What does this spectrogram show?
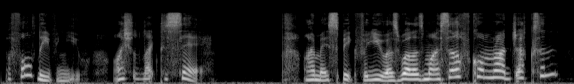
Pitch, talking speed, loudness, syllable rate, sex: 260 Hz, 190 wpm, -20 LUFS, 6.4 syllables/s, female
